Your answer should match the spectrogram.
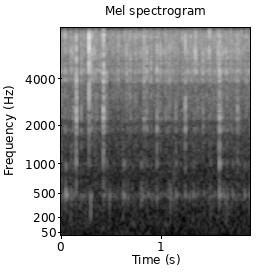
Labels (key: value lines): label: ambient
recorder: HydroMoth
